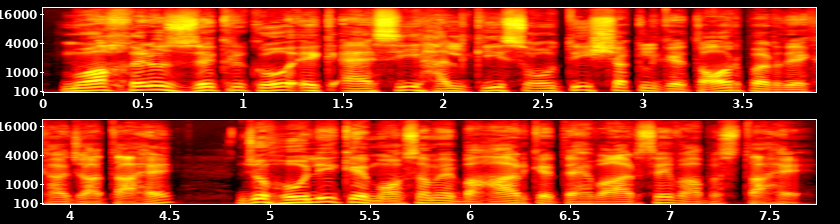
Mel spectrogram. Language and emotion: Urdu, neutral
